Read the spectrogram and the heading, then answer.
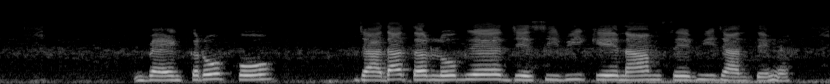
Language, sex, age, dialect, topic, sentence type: Hindi, female, 51-55, Kanauji Braj Bhasha, agriculture, statement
